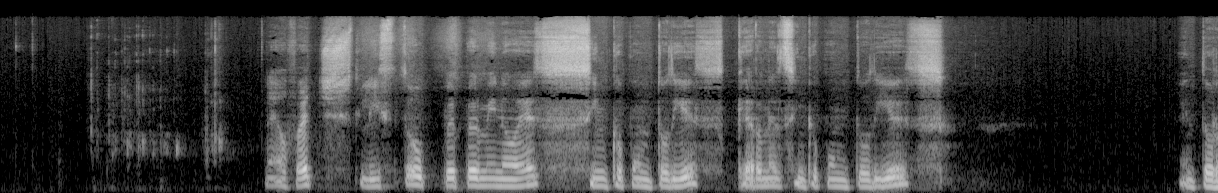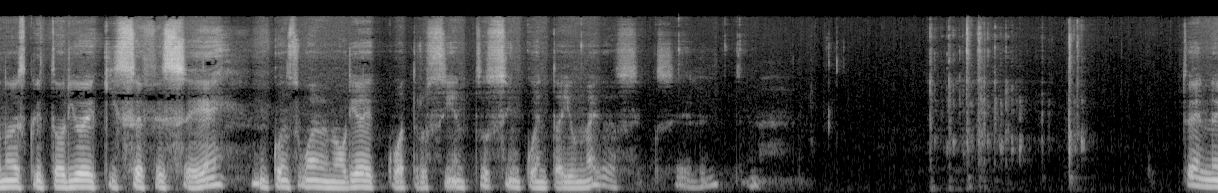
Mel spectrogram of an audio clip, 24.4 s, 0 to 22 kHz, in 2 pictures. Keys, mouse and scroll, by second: 0.1 click, 0.6-1.8 typing, 2.1 Return, 17.9 click, 19.4 click, 21.2-22.8 typing.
